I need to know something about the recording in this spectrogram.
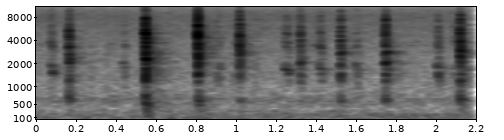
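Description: Faint, irregular clicks and taps of a stylus writing on a tablet screen, several a second.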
